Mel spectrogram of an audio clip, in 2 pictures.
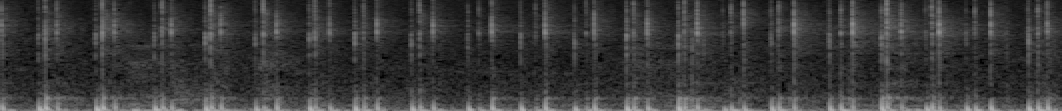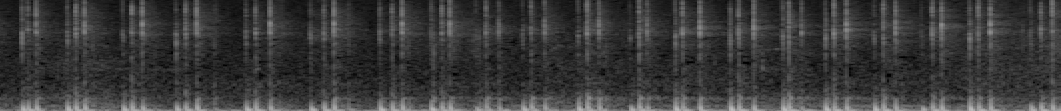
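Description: Fingertips and nails tap quickly and hard on the side of an orange, hollow, round plastic food container with a white lid, held sideways. The taps form a fast, uneven stream of short, deep, hollow thuds with bright, clicky nail ticks on top. Each tap dies away almost at once.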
